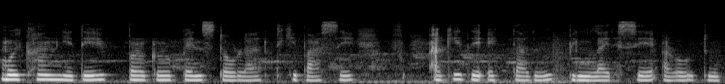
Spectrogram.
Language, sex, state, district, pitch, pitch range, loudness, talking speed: Nagamese, female, Nagaland, Dimapur, 200 Hz, 190-210 Hz, -18 LUFS, 150 wpm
